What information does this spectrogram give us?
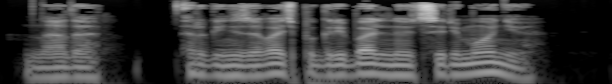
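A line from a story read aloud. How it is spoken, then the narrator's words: Sad but firm. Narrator (Russian): печально, но твердо направил скорбь в деловое русло Станислав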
